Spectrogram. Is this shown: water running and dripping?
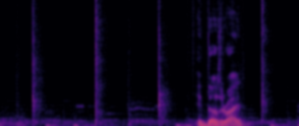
no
